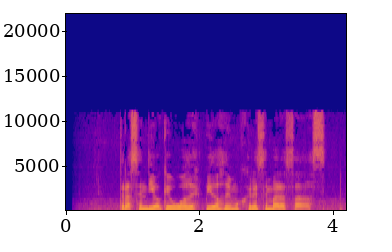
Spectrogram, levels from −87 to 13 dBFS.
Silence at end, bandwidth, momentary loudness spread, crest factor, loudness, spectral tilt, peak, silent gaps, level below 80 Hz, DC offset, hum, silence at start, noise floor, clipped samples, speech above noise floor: 0.05 s; 11.5 kHz; 7 LU; 16 dB; -18 LUFS; -5.5 dB/octave; -2 dBFS; none; -48 dBFS; under 0.1%; none; 0.4 s; -46 dBFS; under 0.1%; 28 dB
